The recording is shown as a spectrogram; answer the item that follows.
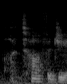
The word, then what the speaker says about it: autophagy: Um and uh autophagy autophagy is how it's pronounced.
